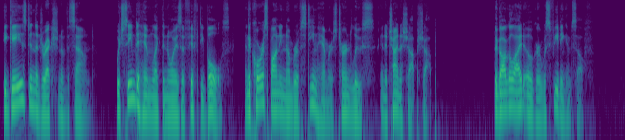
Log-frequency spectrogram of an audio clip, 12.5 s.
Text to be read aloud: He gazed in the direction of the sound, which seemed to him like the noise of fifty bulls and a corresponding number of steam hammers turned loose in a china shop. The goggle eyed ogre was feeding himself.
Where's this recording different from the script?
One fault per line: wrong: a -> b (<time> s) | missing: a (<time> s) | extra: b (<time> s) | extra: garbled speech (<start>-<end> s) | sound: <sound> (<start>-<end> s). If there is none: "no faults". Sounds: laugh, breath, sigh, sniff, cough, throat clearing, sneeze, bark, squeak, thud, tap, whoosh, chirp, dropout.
extra: shop (8.3 s)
